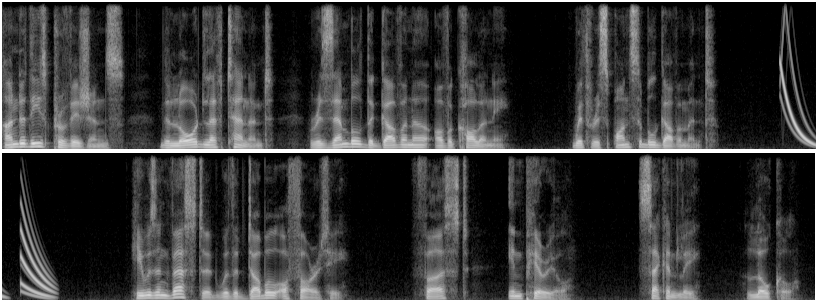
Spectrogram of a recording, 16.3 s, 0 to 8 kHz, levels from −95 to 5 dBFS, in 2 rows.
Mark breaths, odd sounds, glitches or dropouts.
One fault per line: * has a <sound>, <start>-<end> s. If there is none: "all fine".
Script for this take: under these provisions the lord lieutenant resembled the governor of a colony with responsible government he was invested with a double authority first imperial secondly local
* has a chirp, 7.8-8.7 s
